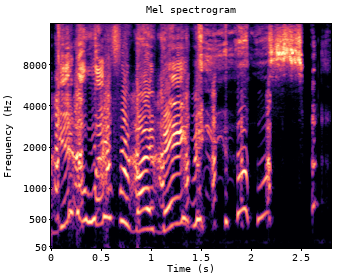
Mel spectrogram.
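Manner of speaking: mock very high, stretched-out, drawn-out holler. Retelling a dream, stabbing skeletons with a pitchfork: imitating own yell.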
